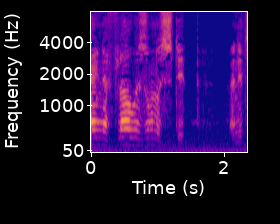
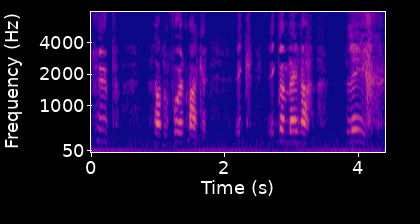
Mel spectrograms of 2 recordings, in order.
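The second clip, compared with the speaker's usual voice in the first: short of air; 9 semitones higher, 4 dB quieter than usual. Acted. Nearly out of air, urging.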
